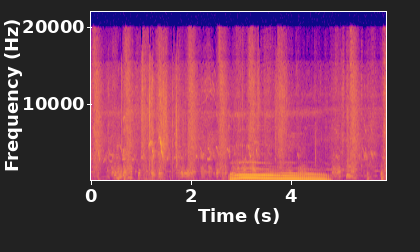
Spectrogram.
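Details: Native chicken from a flock of roosters and hens: one loud, drawn-out harmonic call lasting about two seconds, slowly falling in pitch, set against fainter clucking and chirping from other birds.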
